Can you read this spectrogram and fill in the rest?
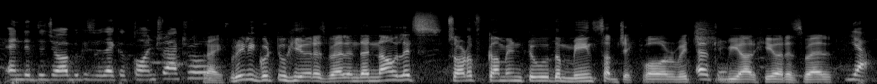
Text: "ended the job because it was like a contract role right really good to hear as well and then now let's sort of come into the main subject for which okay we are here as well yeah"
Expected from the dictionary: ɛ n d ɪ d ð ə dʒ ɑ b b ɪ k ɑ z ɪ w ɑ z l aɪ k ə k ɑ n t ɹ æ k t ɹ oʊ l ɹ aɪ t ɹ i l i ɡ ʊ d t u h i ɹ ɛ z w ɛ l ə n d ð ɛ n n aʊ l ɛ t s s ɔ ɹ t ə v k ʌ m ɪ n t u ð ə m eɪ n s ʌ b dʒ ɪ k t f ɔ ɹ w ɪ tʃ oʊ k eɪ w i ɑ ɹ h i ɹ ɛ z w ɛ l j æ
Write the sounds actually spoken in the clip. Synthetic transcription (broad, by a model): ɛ n d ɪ d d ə dʒ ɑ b b ɪ k ɑ z ɪ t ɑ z l aɪ k ə k ɑ n t ɹ æ k t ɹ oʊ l ɹ aɪ t ɹ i l i ɡ ʊ d t u h i ɹ ɛ z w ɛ l ə n d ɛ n n aʊ l ɛ t s s ɔ ɹ t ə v k ʌ m ɪ n t u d ə m eɪ n s ʌ b dʒ ɪ k t f ɔ ɹ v ɪ tʃ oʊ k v i ɑ ɹ h i ɹ ɛ z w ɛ l j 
